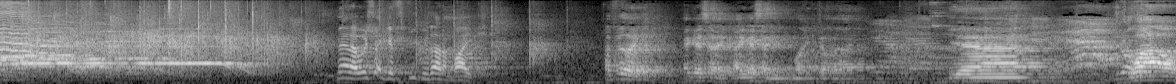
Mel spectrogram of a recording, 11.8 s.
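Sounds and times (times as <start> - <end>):
crowd clapping: 0.0 - 6.0
speech: 3.6 - 5.0, 6.1 - 11.7
thin tonal whine: 6.6 - 11.7.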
